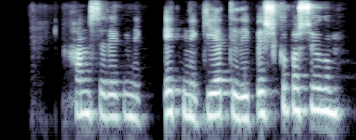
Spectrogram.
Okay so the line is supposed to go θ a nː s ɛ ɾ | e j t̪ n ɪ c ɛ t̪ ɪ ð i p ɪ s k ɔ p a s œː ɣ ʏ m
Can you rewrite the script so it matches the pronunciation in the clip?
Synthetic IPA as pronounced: h a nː s ɛ ɾ | e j t̪ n ɪ c ɛː t̪ ɪ ð i p ɪ s k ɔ p a s œː ɣ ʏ m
